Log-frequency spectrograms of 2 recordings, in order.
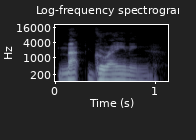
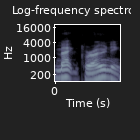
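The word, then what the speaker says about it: Groening: created the show exactly what how do you pronounce his name Matt graining I always thought it was Matt groaning groaning I used to say groaning until I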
